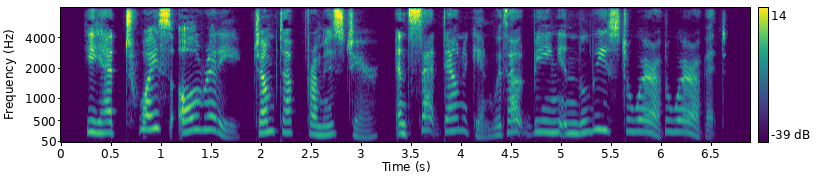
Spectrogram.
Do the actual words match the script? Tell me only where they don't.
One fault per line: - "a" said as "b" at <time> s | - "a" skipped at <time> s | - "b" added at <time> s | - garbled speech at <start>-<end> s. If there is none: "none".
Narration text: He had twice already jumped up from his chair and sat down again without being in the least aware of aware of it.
none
